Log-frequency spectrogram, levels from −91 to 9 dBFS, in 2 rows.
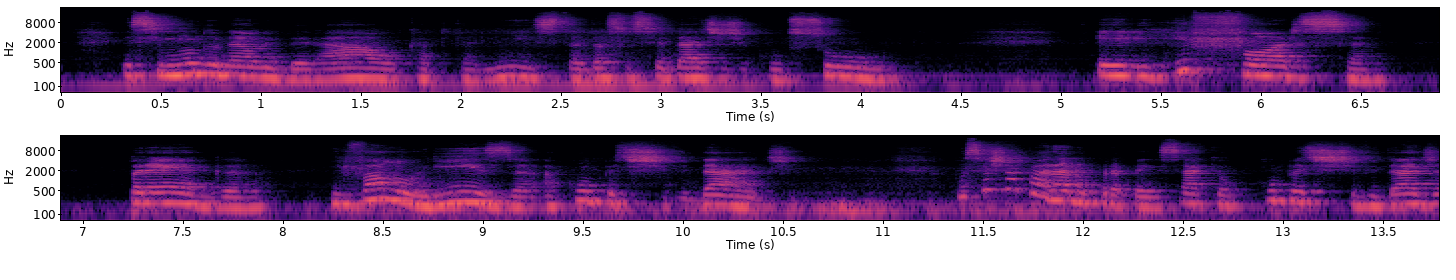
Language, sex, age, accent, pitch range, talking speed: Portuguese, female, 40-59, Brazilian, 170-225 Hz, 100 wpm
